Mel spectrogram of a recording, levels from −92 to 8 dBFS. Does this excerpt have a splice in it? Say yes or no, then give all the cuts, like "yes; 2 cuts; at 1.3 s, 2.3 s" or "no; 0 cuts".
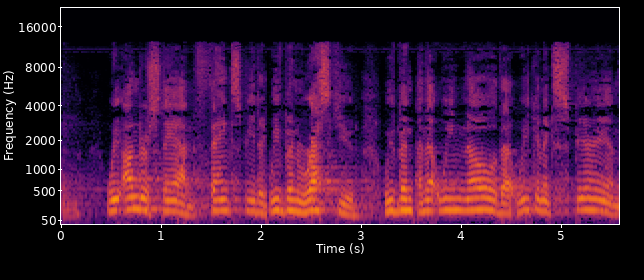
yes; 2 cuts; at 2.0 s, 3.5 s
